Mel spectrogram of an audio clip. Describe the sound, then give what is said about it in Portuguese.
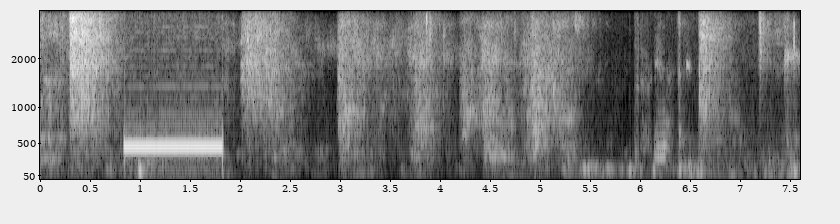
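A single steady electronic telephone tone lasts about a second as a call drops, followed by people talking. “Eu acho que o telefone caiu”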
